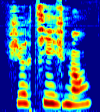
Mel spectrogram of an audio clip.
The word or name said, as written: furtivement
